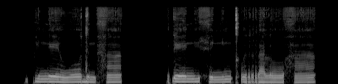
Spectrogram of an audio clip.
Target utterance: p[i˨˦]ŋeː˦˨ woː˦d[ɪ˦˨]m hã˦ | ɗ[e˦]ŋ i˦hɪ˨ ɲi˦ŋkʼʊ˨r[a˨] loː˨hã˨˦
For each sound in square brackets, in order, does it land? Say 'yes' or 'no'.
no, no, no, yes

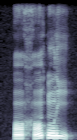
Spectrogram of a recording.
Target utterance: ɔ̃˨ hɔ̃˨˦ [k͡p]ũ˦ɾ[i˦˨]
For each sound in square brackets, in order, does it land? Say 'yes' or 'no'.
yes, yes

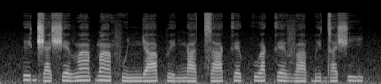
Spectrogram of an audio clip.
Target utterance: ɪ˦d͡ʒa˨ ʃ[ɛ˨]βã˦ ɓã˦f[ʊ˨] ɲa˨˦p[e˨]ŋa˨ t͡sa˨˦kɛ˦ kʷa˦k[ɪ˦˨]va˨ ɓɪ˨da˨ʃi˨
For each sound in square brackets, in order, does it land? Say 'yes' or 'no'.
yes, yes, yes, no

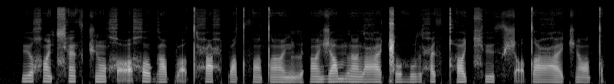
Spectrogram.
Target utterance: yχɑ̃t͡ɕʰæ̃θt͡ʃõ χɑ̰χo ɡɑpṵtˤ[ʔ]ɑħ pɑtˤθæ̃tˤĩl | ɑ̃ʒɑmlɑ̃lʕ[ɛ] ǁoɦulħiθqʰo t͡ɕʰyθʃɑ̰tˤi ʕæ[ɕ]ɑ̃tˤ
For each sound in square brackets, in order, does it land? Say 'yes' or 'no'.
no, no, no

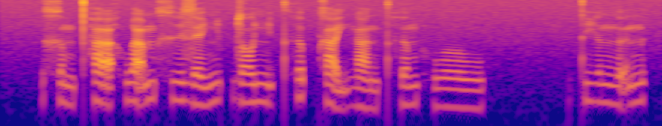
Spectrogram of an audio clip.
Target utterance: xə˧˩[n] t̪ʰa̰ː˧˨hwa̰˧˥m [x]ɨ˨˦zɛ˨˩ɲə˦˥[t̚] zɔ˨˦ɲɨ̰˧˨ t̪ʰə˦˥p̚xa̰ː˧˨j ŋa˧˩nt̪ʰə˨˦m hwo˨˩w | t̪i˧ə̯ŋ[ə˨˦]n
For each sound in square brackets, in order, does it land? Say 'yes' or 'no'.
no, yes, no, no

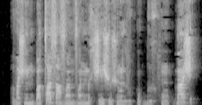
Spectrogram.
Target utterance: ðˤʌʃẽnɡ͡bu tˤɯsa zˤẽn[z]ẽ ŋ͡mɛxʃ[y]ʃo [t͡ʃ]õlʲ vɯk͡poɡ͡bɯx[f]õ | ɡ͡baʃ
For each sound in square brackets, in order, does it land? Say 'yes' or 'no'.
no, no, no, yes

